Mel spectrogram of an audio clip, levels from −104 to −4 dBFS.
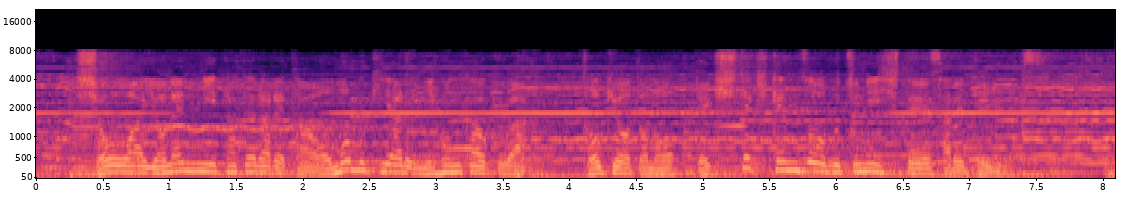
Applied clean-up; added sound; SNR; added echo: none; Wind instrument, woodwind instrument; 14 dB; reverberation time 2.0 s.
